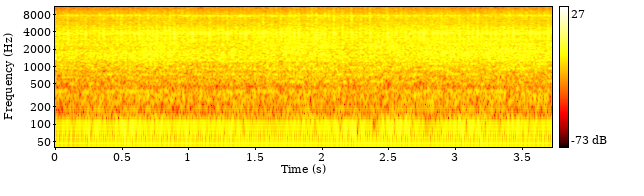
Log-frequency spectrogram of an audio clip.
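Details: Renault 5 with C1J turbo engine, EFI conversion with MaxxECU Mini, base timing set: deep steady idle, fairly even beat, slightly raspy popping exhaust, suspected hole in exhaust from earlier backfire; engine runs properly, normal idle.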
